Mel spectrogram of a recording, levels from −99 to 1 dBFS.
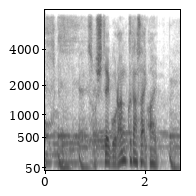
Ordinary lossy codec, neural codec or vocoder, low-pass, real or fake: none; codec, 24 kHz, 6 kbps, HILCodec; 7.2 kHz; fake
